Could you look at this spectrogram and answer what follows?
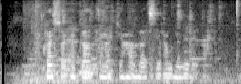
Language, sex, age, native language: Icelandic, female, 30-39, Icelandic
